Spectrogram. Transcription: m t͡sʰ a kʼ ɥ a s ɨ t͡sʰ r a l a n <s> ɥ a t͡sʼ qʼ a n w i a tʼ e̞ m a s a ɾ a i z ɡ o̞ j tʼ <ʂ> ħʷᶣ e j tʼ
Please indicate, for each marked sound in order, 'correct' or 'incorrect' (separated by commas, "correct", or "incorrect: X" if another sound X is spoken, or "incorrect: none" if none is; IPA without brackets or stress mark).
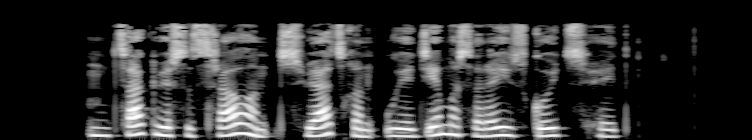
correct, incorrect: s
